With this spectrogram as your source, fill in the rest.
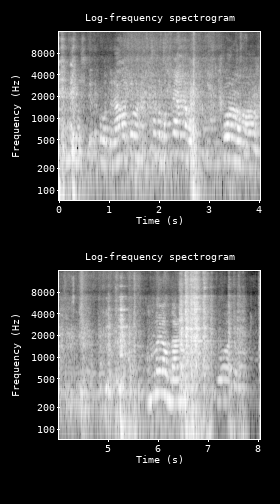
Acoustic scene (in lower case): kitchen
